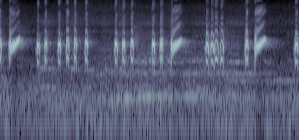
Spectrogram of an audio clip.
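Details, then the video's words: Red-whiskered bulbul used as a decoy singer for training birds. Short bright whistles rise sharply, then give way to rattling groups of clipped notes, with fast phrases broken by short silences. "Luyện chào mào hót sáng hay nhất, Ép chào mào hót âm kép xoắn hay tuyệt, luyện chào mào hót căng lửa"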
